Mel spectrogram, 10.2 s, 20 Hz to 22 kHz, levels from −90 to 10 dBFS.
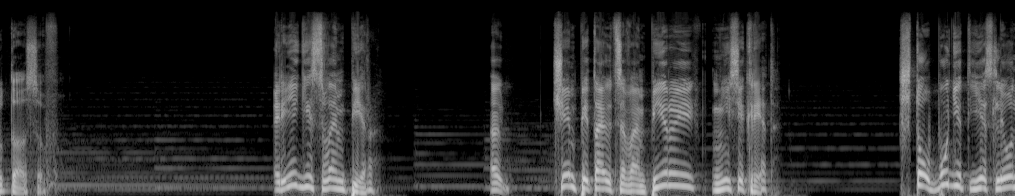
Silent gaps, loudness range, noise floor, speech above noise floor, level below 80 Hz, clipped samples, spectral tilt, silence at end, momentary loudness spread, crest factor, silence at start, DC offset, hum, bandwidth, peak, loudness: none; 4 LU; -63 dBFS; 46 dB; -36 dBFS; under 0.1%; -4.5 dB/octave; 0 s; 10 LU; 18 dB; 0 s; under 0.1%; none; 16 kHz; 0 dBFS; -17 LUFS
